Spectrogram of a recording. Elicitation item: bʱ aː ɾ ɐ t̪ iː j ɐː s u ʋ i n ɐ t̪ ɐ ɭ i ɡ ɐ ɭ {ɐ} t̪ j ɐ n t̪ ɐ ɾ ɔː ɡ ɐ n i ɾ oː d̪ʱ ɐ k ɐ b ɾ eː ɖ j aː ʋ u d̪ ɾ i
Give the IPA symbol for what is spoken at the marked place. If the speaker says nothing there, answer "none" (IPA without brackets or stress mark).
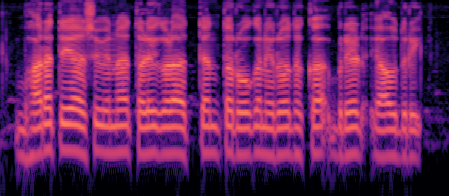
ɐː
